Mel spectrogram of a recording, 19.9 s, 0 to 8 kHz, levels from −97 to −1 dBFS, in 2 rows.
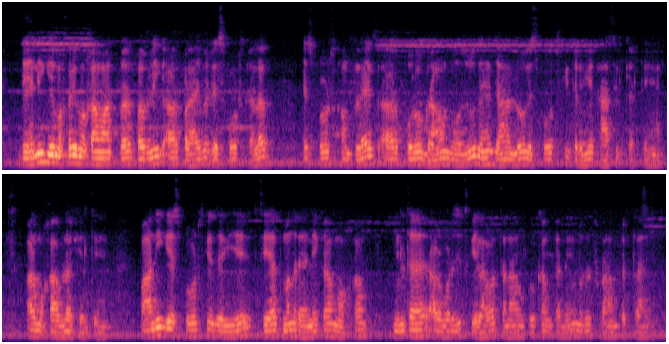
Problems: none marked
